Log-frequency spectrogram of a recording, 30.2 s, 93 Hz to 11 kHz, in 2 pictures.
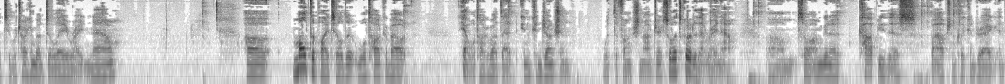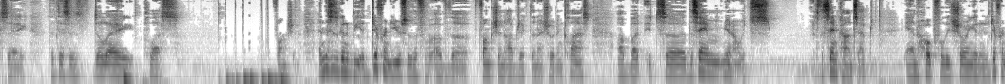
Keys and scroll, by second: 16.8 shift+=, 18.2-19.7 typing.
